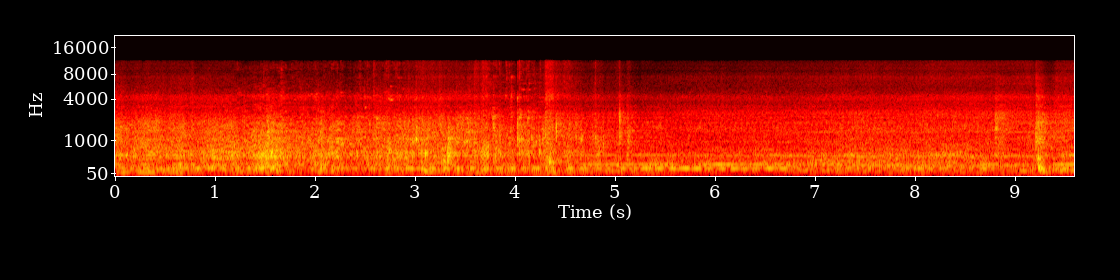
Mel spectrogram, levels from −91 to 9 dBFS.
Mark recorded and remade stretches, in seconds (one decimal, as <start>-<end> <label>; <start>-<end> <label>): 0.0-1.2 remade; 1.2-2.9 recorded; 2.9-3.7 remade; 3.7-4.3 recorded; 4.3-9.6 remade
